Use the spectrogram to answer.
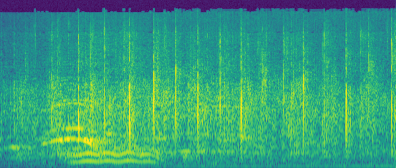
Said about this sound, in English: He'll give you victory, praise God. Clap your hand to the Lord all over the building.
